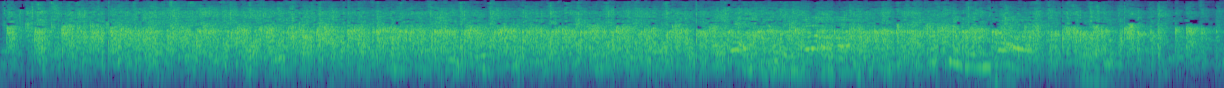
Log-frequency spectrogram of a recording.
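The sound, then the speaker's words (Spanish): Steady, dense applause from a sizable audience at a political candidate list presentation in Bolívar, greeting a local accountant being introduced. A continuous wash of clapping hands at constant loudness, with faint murmurs and a few chuckles mixed in. “el contador tan querido de Bolívar, al cual les pido un aplauso.”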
